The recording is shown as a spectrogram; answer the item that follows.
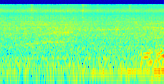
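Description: Steady vehicle engine and traffic noise in a stop-and-go city traffic jam, with a low engine hum that grows stronger about two-thirds of the way through.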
